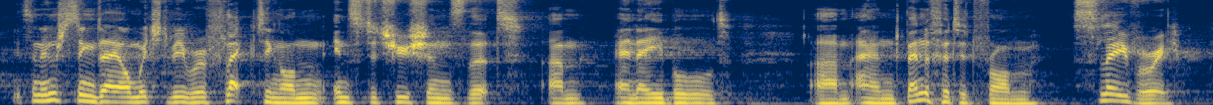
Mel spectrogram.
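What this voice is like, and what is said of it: British accent. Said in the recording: “noting her accent as well. You may have noticed mine. I speak as a citizen of the UK.”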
